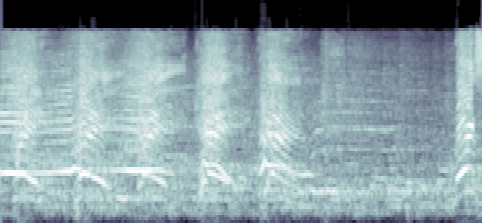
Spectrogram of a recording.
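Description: An audience whoops and cheers in repeated rising bursts at a live stage show, loud and close, with brief lulls between the shouted surges.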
